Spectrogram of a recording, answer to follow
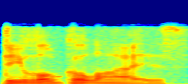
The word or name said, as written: delocalize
